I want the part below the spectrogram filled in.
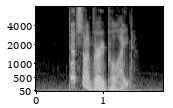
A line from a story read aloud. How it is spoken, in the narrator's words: replied Tuppence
